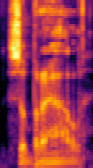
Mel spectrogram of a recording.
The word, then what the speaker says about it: Sobral: He told me to say it like that. Sobral. You have to roll the R.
